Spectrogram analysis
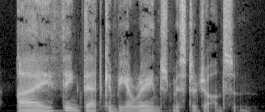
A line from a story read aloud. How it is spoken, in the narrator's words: the otter said calmly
